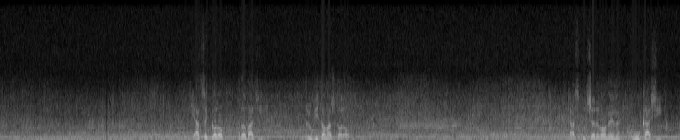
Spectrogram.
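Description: Motorcycle engines roar steadily as bikes race past.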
